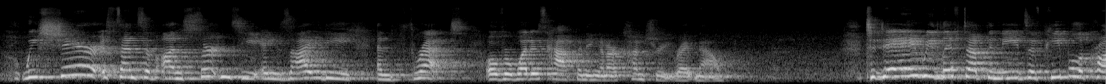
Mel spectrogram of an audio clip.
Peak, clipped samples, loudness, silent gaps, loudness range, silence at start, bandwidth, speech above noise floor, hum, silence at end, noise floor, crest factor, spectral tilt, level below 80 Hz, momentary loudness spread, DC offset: -2 dBFS; under 0.1%; -18 LUFS; none; 4 LU; 0 s; 15 kHz; 27 dB; none; 0 s; -44 dBFS; 16 dB; -4.5 dB/octave; -72 dBFS; 10 LU; under 0.1%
